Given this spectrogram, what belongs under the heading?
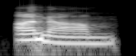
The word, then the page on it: unarm: Indian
